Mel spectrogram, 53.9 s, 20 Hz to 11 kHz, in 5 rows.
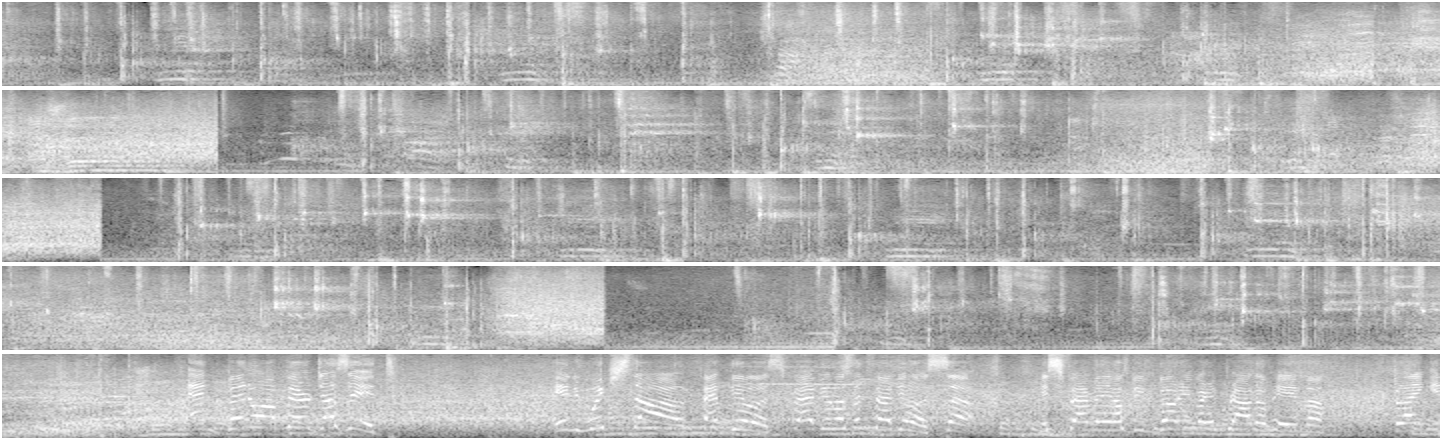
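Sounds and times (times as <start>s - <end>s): tennis ball bouncing on hard court: 0.0s - 1.2s, 13.5s - 14.5s, 15.1s - 18.3s, 24.6s - 25.7s, 26.5s - 28.2s, 28.8s - 32.6s, 40.5s - 43.0s
crowd applauding and cheering: 9.8s - 12.4s, 43.3s - 53.9s
tennis ball hit by rackets: 30.5s - 30.8s.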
